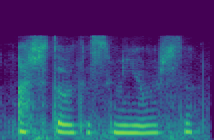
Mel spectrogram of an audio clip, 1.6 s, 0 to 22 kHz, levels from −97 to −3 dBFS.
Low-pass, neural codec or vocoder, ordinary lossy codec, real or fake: none; codec, 16 kHz, 4.8 kbps, FACodec; none; fake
